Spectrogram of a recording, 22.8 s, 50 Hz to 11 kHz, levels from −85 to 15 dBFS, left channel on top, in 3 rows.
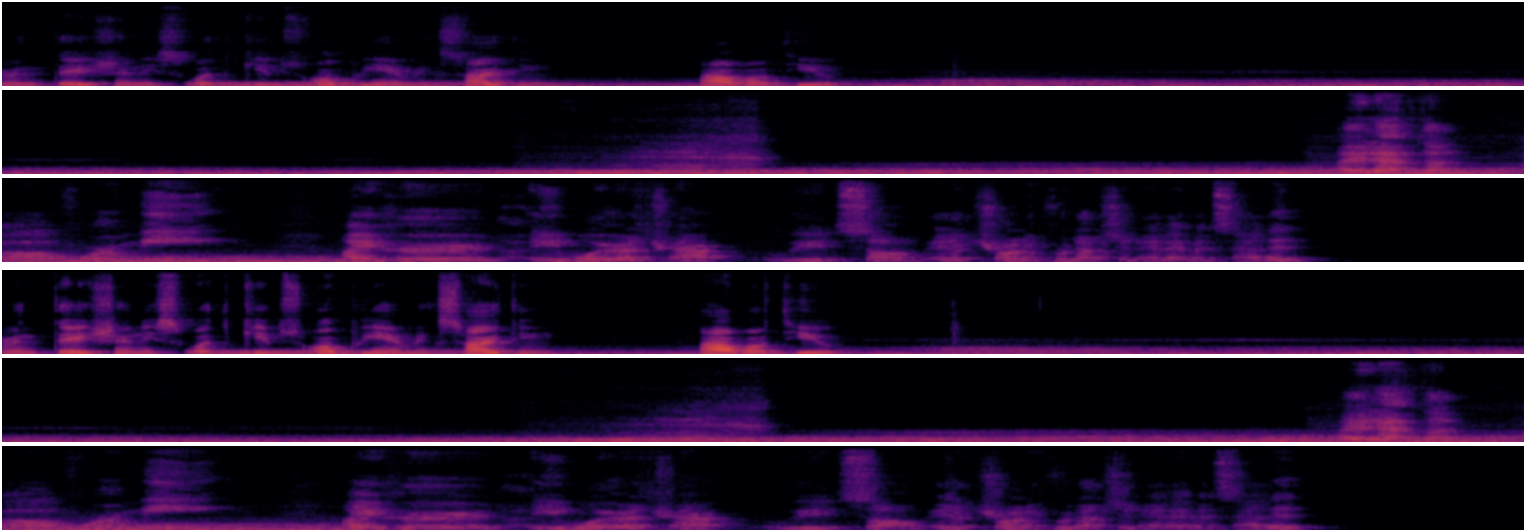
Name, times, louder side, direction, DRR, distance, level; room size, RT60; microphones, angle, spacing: voice 1, 0.0-2.8 3.5-4.2, right 4 dB, 80° right, 0.7 m, -36 dB
sound 1, 0.9-17.1, equal, 60° right, 2.6 m, -44 dB
voice 2, 10.2-11.4 14.1-21.7, left 1 dB, 45° left, 6.0 m, -44 dB
15.5 x 8.2 x 3.2 m
head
